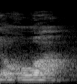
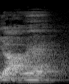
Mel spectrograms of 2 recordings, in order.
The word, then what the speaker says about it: 여호와: 이게 히브리어로 앞자의 단어만 가지고 만든 이름이 여호와, 또 다른 발음으로 읽으면 야훼, 이렇게 읽어지는 겁니다.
